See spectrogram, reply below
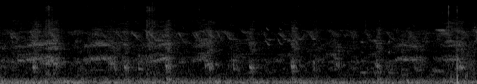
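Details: Farm-raised red junglefowl, many birds kept together; dense overlapping clucks and chatter with a constant low rumble beneath.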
